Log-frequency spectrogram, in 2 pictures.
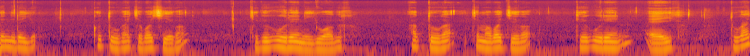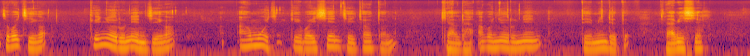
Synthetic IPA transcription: te˦ni˨ɾe˦ju˦ | ko˦tu˨ka˦t͡ʃe˨bɔ˦t͡ʃe˨kɔ˦ | t͡ʃe˨ke˦ku˦ɾe˦ni˨jwɔ˨ki˦k | a˦k̚tu˨ka˦t͡ʃe˦ma˨bɔ˦t͡ʃe˨kɔ˦ | ke˦ku˨ɾe˦nɛ˨i˦ktu˨ka˦t͡ʃe˨bɔ˦t͡ʃe˨kɔ˦ | ke˦ɲo˨ɾu˨ne˦nt͡ʃe˨kɔ˦ | a˦kmu˦˨t͡ʃke˨bɔ˨i˨ʃje˦nt͡ʃe˨t͡ʃɔ˦tɔ˨n˦ | kja˨lda˨ʔa˦ko˨ɲo˦ɾu˨ne˦n | te˨mi˦nde˨t | ɾa˨bi˦sje˦k

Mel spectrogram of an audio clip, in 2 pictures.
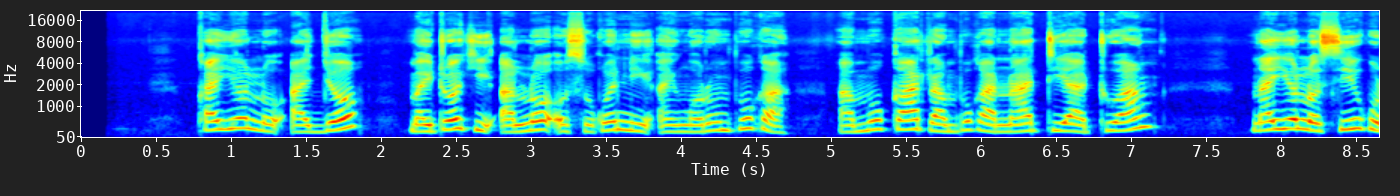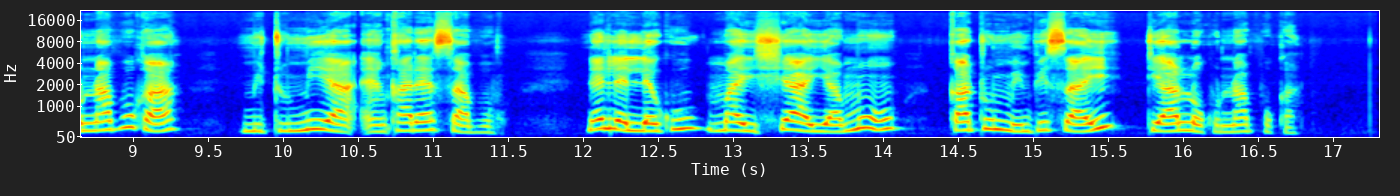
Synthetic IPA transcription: ka˦jɔ˦lɔ˨ʔa˨d͡ʒɔ˦ | ma˨i˨tɔ˦ki˨ʔa˨lɔ˦ʔɔ˨su˨ko˦ni˨ʔa˨i˨ŋɔ˨ɾu˦m̩˦pʊ˦kaː˨ | mu˦ka˦ta˨m̩˨pʊ˦ka˨na˨˦ti˦a˨twa˦ŋ | na˨˦ijɔ˦lɔ˨si˦ku˨na˦pu˦ka˨ | mi˨tu˨mi˦a˨ʔɛ˨ŋka˦ɾɛ˦sa˨pɔ˨ | nɛ˦lɛ˨le˨ku˦ma˦i˨ʃa˦˨i˨a˨mu˦ | ka˦tu˦mi˨mpi˦sa˨i˦ti˦a˦lɔ˨ku˨na˦pu˨ka˨

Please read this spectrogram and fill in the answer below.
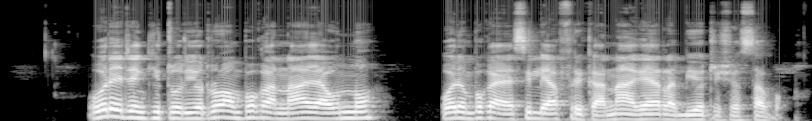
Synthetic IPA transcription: o˦ɾe˦te˨ŋki˨to˨ɾjɔ˨tɔ˦wa˦mbɔ˦ka˨na˨˦ja˨u˦nɔ˦ | o˦ɾe˨mbɔ˦ka˨ja˨si˦li˨a˦fɾi˨ka˨na˦˨kɛ˦a˦ɾa˨bi˨o˦tu˨ʃɔ˨sa˦bɔ̰˨k

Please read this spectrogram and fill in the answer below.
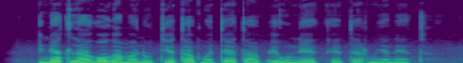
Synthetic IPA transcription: i˨ne˦t̪la˨ɣo˦ɣa˨ma˨nu˨tje˦ta˨pmwɛ˨te˦ta˨pe˨u˨ne˦ke˦tɛ˦rmia˦nɛ˦t

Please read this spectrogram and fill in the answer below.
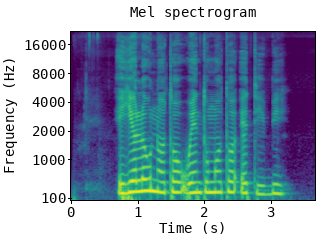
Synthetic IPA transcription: e˨je˦lo˦u˦nɔ̃˨tɔ˦wɛ˦n˦tʊ˦mɔ˦tɔ˦ʔɛ˦ti˨bi˦˨

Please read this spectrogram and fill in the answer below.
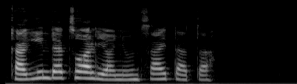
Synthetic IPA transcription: ka˨ɣind̪e˦t͡sua˦liɔ˨ɲu˨nt͡sa˦jt̪at̪a

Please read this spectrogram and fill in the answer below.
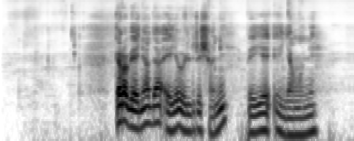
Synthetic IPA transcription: kɛ˦ɾɔ˨βja˨ɲa˦da˦ʔe˨je˦wu˨li˦ɾi˦˨ʃa˨ni˦pe˨˦je˦ʔe˨ɲa˨ŋu˨ne˦

